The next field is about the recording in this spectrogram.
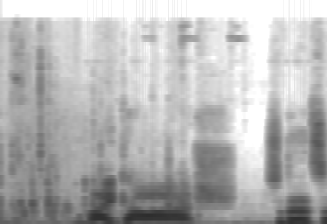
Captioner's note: dice rattling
